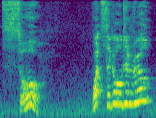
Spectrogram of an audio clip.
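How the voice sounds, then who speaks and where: A woman's voice: high-pitched, very animated, slow pace, dark tone, exaggerated voice. A woman playing an older, gracious, commanding in a radio drama. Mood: brisk, expectant. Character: seasoned woman Egyptologist, gracious, commanding team leader.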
